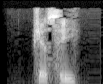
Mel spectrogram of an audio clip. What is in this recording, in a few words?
"pusy", english; adjectives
